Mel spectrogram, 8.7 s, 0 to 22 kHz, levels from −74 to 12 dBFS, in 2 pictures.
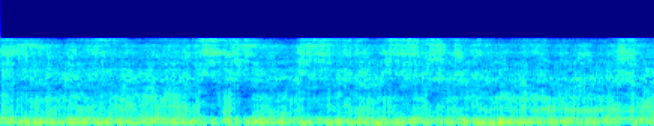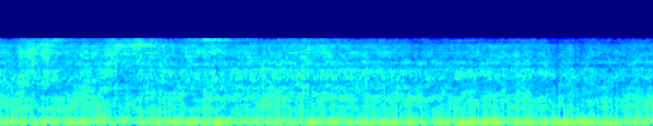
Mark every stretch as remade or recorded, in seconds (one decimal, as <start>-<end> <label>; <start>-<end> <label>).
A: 0.0-8.7 remade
